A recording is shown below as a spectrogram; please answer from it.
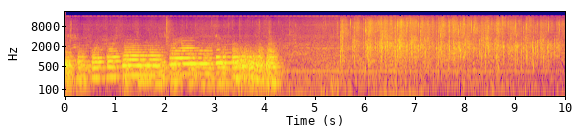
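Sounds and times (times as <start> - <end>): audience applauding: 5.5 - 10.0.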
